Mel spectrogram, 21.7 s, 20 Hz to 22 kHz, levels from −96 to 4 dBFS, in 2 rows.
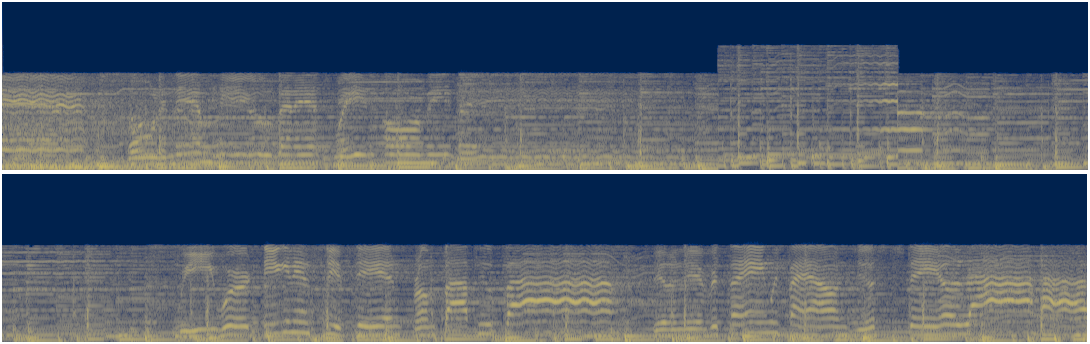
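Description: From 7.16 to 8.95 s the sound runs at double speed and jumps up a full octave. This is a wrong sample rate fault. The samples are played back faster than they were captured, with no rate conversion in between. Speed and pitch therefore rise together by the same factor of 2.0, or 12 semitones. That ratio fits material recorded at 8 kHz but played at 16 kHz. The result sounds high, thin and rushed.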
